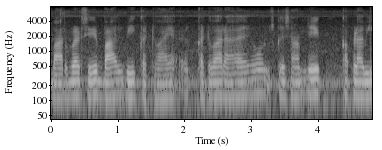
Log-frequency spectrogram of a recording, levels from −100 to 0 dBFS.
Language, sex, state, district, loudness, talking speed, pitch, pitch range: Hindi, male, Uttar Pradesh, Gorakhpur, -35 LUFS, 185 wpm, 120 Hz, 115-125 Hz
